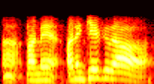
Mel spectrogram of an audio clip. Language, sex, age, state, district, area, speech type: Tamil, female, 18-30, Tamil Nadu, Sivaganga, rural, conversation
